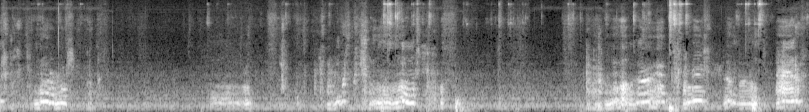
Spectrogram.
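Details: Australian Shepherd making funny noises indoors: a run of low, throaty growl-moans and grumbles that rise and fall, coming in bursts every couple of seconds, with quiet pauses between.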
